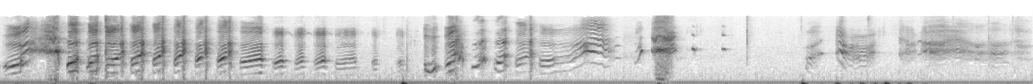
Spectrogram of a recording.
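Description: A baby laughing hard: a fast run of high-pitched giggles, about four or five a second, for the first four seconds or so, then slower, scattered laughs that thin out toward the end. A low steady hum runs underneath.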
